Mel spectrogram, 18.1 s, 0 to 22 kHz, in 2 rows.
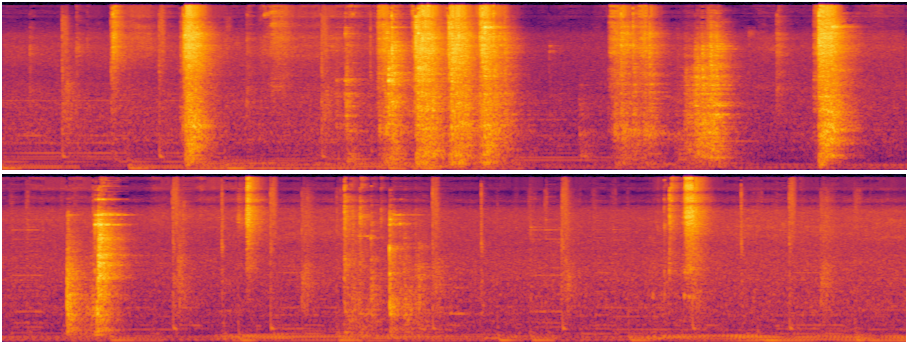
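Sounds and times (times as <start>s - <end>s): hammer on sheet metal: 1.8s - 2.3s, 3.8s - 5.2s, 8.1s - 8.6s.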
